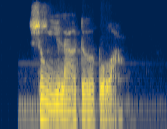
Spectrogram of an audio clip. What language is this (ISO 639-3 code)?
zho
